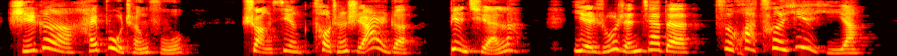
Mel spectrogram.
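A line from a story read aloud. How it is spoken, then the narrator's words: Laughing. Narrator (Chinese): 湘云又笑道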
